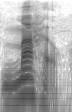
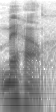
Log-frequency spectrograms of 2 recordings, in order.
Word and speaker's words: Mahal: I say Mehal. It's Mahal. Is it Mahal? Mahal, not Mihal.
